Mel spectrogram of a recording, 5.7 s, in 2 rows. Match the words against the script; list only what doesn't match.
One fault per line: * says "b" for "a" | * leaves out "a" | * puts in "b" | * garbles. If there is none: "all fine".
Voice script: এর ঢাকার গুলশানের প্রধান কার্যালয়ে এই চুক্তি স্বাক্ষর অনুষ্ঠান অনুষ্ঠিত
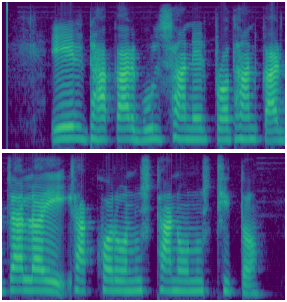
* leaves out "এই চুক্তি"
